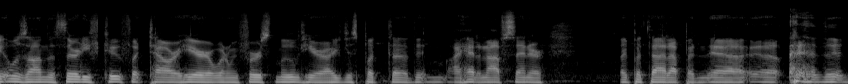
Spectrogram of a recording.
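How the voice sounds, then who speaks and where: A man speaks in a clear, resonant voice on the low side. He is an amateur radio operator making relaxed, informal technical conversation. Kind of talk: casual ham radio chat.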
